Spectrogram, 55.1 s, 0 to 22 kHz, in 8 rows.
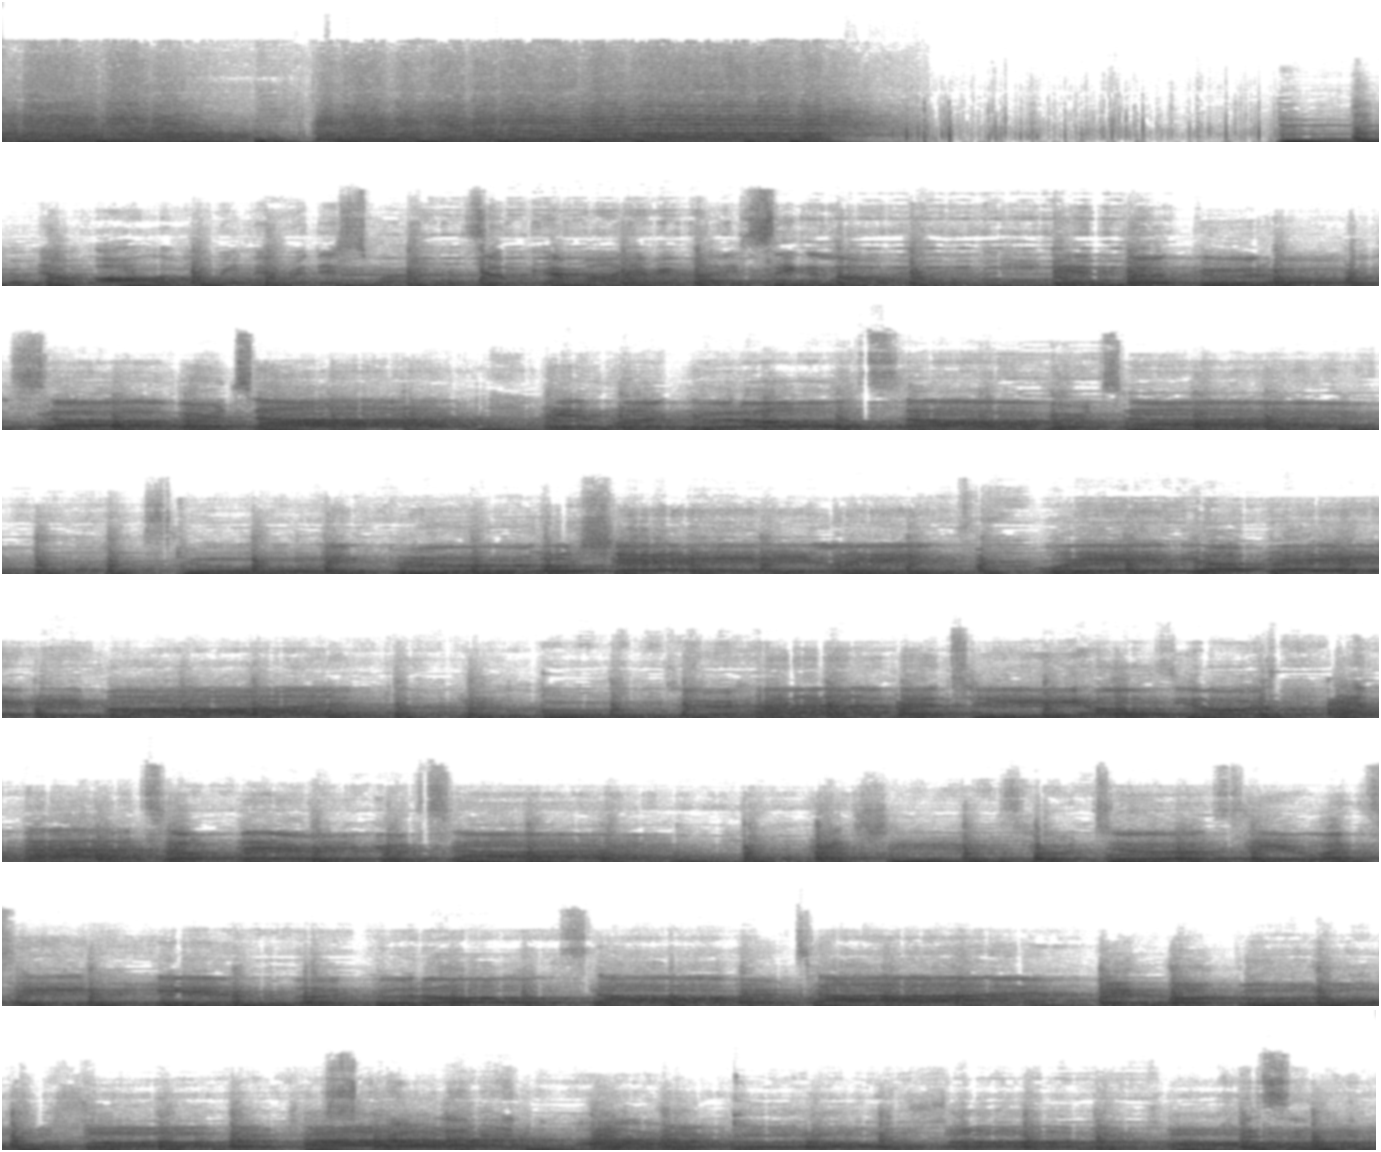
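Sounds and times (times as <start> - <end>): band playing: 0.0 - 4.6, 8.7 - 13.1
chorus of voices singing: 11.3 - 55.0.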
